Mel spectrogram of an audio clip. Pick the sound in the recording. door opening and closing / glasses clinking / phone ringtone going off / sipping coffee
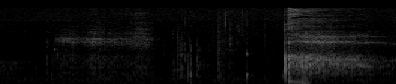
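sipping coffee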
